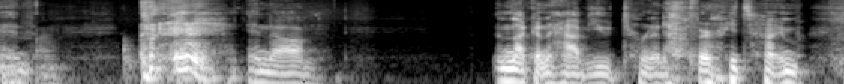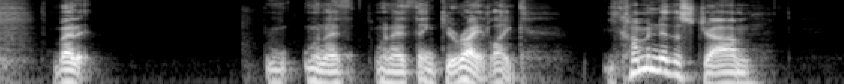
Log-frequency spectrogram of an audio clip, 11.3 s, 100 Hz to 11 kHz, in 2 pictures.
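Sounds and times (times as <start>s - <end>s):
person clearing throat: 0.9s - 1.6s
speech: 1.2s - 2.2s, 3.3s - 6.3s, 7.4s - 10.8s.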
